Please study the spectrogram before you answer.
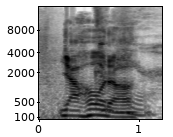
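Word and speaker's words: Jahoda: Yehoda. That's how you say her name.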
